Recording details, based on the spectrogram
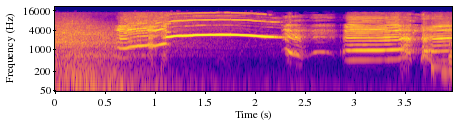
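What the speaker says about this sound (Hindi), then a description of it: "वह बच्चा जमीन पर गिरते ही जोर जोर से चिल्लाने लगा।" A child screams and cries loudly after falling to the ground, with long, high wailing cries broken by short gasping breaths, close and piercing throughout.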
